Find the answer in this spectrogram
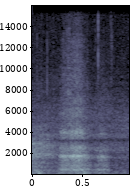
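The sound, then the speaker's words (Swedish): A can of Pripps Blå beer is cracked open with a brief, soft hiss of escaping gas, heard alone with no talking. “Nu ska jag öppna en öl här.”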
